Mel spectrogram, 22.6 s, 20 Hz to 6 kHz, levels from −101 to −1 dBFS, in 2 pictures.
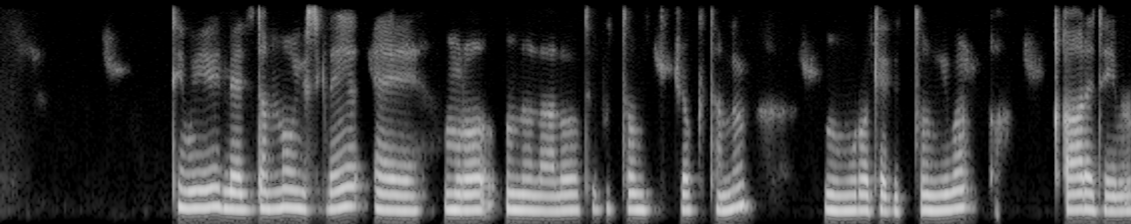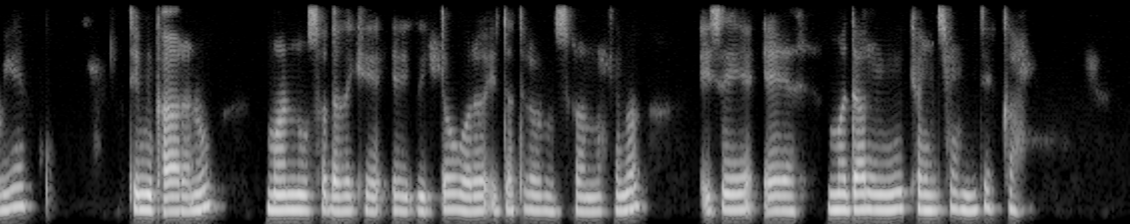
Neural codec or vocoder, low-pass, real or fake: codec, 24 kHz, 0.9 kbps, WavTokenizer, large speech release; 5.4 kHz; fake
